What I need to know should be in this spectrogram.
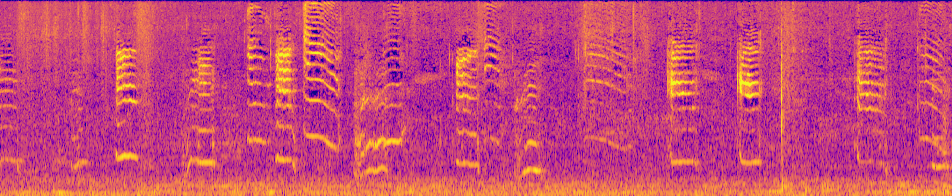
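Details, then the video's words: Domestic cats, a mother and her roughly one-month-old kitten, meowing at home: many short, high, harmonic meows, some rising then falling, repeated every second or two over a low steady background rumble. "Mommy and kitten cats🥺 |Making Meow sounds"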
